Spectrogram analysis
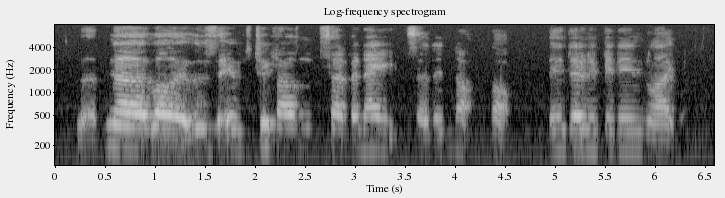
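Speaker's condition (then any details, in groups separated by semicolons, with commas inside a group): Cerebral palsy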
